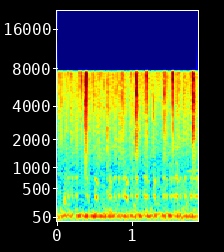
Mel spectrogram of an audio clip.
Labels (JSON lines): {"label": "anthrophony, mechanical", "recorder": "SoundTrap 300"}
